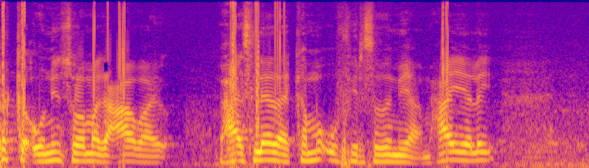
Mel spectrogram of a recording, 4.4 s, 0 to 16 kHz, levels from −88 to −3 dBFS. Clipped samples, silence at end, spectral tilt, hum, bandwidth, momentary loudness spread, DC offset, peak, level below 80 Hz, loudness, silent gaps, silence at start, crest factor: 0.2%; 0 s; -4.5 dB/octave; none; 16 kHz; 21 LU; under 0.1%; 0 dBFS; -38 dBFS; -11 LUFS; none; 0 s; 12 dB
